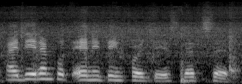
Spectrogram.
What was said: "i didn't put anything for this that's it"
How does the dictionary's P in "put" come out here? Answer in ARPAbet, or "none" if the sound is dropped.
P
